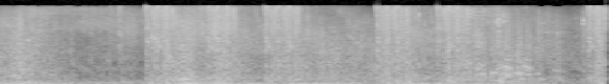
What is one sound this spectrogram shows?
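A heavy gun fires in loud, rapid bursts.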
